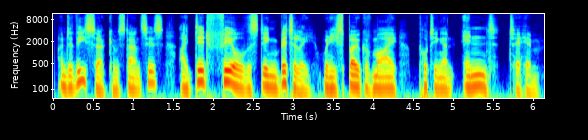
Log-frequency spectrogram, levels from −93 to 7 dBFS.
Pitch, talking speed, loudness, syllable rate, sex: 110 Hz, 185 wpm, -20 LUFS, 5.3 syllables/s, male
